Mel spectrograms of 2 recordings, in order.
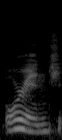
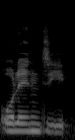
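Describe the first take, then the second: First: It is said with an English accent. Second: It is said with a Japanese accent.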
